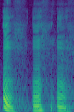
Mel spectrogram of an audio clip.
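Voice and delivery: low, soft knowing "mm, mm, mm"; a gloating tsk-like hum, dropped low; smug sister hum. Retold or imitated. Sister taunting her little brother with a low hum. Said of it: "she makes this sound".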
